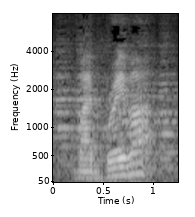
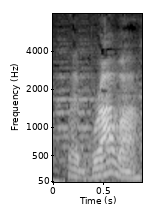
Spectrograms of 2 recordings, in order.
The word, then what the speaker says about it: Vibrava: And Trapinch evolves into Vibrava. No, that's not how you pronounce it. Vibrava, yeah.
